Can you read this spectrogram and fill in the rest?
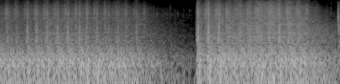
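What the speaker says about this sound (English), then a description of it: "The wallbang, he knows Kicker wants him" Automatic gunfire shot through a wall in a CS:GO match rattles in a dense, loud burst, breaks for a split second, then resumes as a second rapid volley.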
